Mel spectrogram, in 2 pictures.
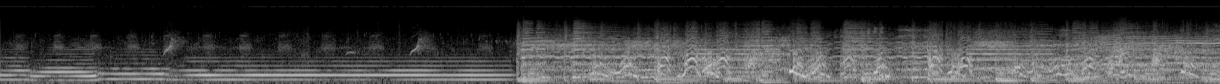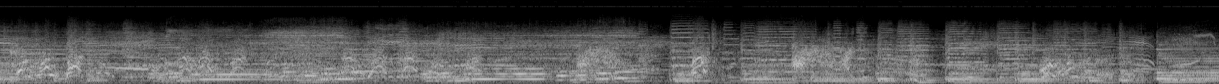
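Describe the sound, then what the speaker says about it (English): A dog yips and barks amid a dense, loud orchestral film score, its voice partly buried under the music throughout. "Come on down, Dracula. Come get your meat. Good, Dracula. Good boy"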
